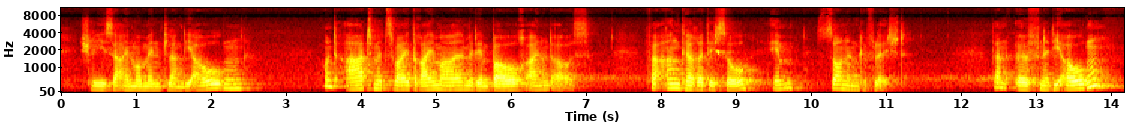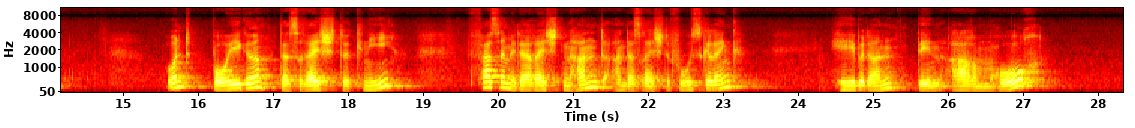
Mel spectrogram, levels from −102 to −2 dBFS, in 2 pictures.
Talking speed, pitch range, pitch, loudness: 95 wpm, 130-180 Hz, 145 Hz, -21 LUFS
